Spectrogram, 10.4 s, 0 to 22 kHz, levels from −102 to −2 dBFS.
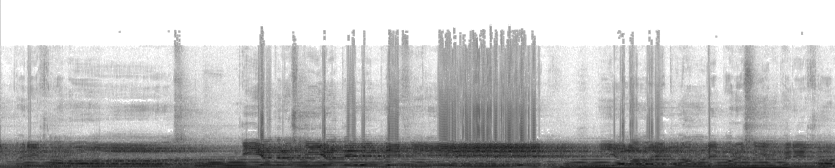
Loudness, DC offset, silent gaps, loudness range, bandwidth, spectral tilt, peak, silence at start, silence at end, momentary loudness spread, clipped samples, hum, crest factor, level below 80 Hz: -16 LUFS; under 0.1%; none; 2 LU; 13.5 kHz; -6 dB/octave; -2 dBFS; 0 s; 0 s; 5 LU; under 0.1%; none; 14 dB; -52 dBFS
